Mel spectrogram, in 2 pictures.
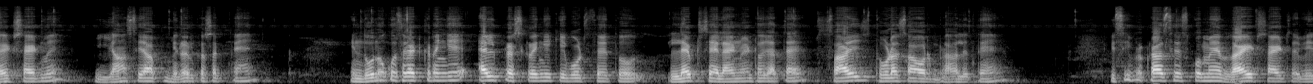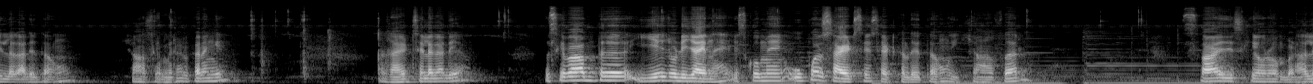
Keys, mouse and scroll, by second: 4.1 click, 6.0 l, 8.3 click, 12.7 ctrl+right click, 15.2 click, 16.4 shift+click, 17.4 r, 18.6 click, 20.3 click, 21.8 scroll up 1, 23.3 click.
